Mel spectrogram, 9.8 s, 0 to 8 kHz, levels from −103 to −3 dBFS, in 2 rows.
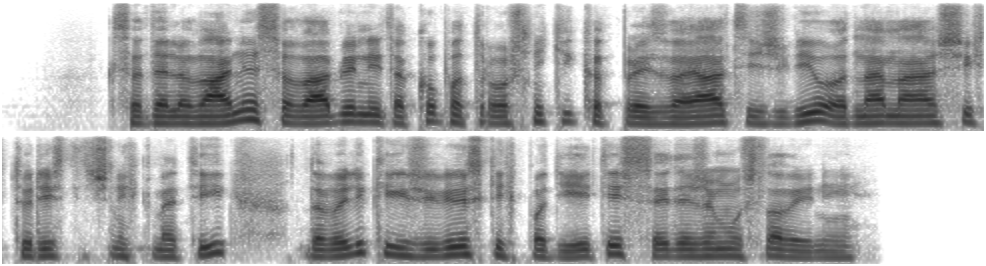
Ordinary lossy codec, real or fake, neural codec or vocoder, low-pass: none; fake; codec, 16 kHz, 2 kbps, FunCodec, trained on Chinese and English, 25 frames a second; none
